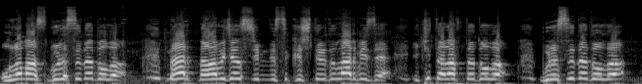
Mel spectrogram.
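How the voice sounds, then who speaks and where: A man, the channel host, playing a father who desperately searches for his wife and son among zombies, shouting and then whispering. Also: extremely high pitch, normal speed. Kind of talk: game story acting.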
